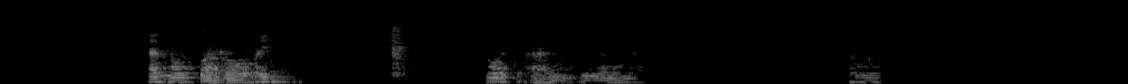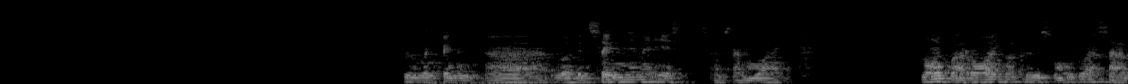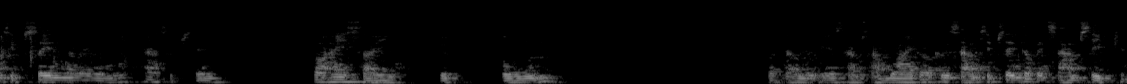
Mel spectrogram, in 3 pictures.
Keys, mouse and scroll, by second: 20.9-22.1 Left, 22.5 Right, 22.8 Right, 23.4 Right, 23.6 Right, 25.6 Right, 26.1 Right, 26.2 Right, 26.2 Right.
